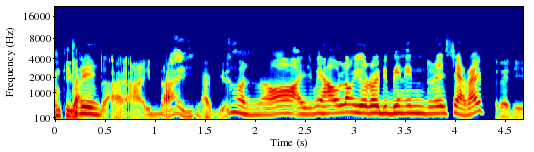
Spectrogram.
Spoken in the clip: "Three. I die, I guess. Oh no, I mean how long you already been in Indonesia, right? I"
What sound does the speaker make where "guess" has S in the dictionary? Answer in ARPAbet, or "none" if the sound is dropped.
none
